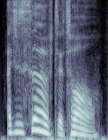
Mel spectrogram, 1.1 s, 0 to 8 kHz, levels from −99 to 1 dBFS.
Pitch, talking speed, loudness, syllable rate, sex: 150 Hz, 220 wpm, -15 LUFS, 6.7 syllables/s, male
